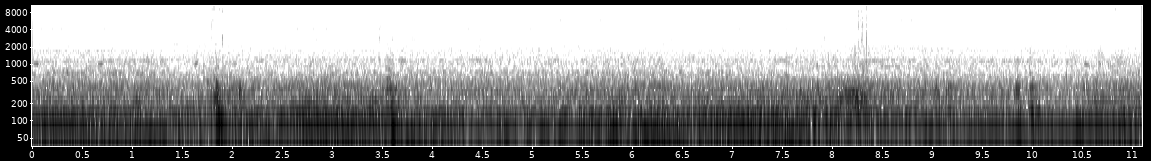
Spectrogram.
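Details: Mini Countryman while driving: low road rumble with occasional sharp knocks every couple of seconds from the rear; cause not identified.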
